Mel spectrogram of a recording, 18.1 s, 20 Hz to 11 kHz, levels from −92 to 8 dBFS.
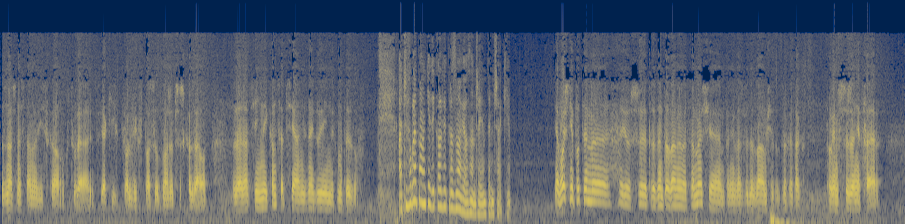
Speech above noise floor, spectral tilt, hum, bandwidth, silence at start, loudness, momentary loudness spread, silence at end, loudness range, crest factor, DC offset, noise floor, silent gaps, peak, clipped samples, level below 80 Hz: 28 dB; -6.5 dB/octave; none; 7.4 kHz; 0.05 s; -12 LUFS; 9 LU; 0.1 s; 2 LU; 12 dB; under 0.1%; -39 dBFS; none; 0 dBFS; under 0.1%; -32 dBFS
